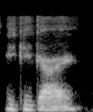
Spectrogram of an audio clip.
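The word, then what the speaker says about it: ikigai: Have you guys ever heard of uh I think it's Oh gosh, how do I pronounce it? Eeky guy. I think it's eeky guy.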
